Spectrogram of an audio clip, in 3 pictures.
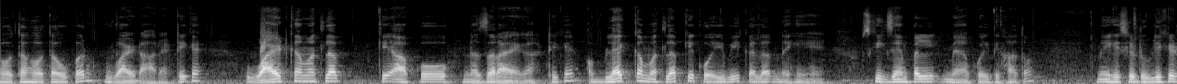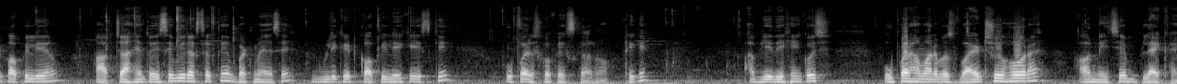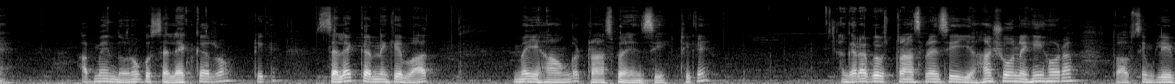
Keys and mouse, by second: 11.2 alt+click, 12.9 ctrl+z, 13.7 shift+click, 14.1 ctrl+z, 15.0 alt+click, 15.7 alt+shift+click.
